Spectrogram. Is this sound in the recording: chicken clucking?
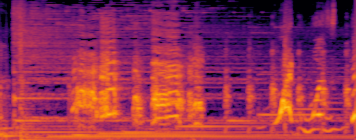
yes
